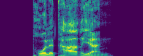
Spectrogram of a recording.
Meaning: dative plural of Proletarier
- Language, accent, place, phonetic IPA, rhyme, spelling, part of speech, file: German, Germany, Berlin, [pʁoleˈtaːʁiɐn], -aːʁiɐn, Proletariern, noun, De-Proletariern.ogg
